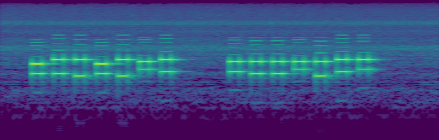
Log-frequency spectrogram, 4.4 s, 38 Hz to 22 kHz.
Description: DTMF, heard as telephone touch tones, dialled by machine, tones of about 100 ms. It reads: 4634309 855029#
